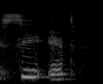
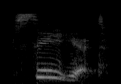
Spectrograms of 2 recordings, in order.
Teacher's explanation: In this case, we put a little y, a little y sound.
